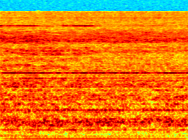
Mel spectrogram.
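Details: PC humming loudly: a steady droning whir with a faint fixed tone from the graphics card cooling fan, spinning very slowly on a dry bearing. Fixed by lubricating it with machine oil.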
